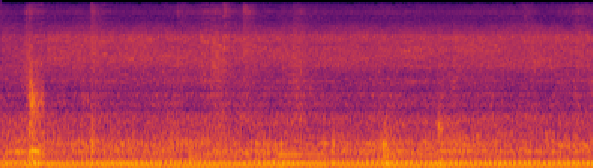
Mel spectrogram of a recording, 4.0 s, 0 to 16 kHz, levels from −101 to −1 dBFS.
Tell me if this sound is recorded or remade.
remade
